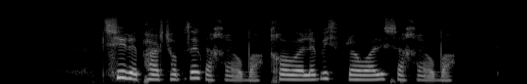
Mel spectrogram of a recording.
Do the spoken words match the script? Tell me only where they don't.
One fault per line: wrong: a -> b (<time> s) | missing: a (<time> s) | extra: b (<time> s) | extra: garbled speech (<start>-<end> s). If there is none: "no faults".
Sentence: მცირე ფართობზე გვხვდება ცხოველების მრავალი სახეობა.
wrong: გვხვდება -> სახეობა (2.0 s)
